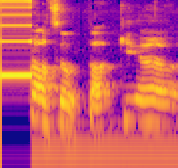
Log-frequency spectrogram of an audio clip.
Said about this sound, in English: I'll beep it out.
